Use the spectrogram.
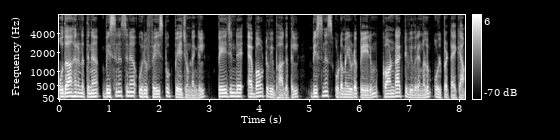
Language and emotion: Malayalam, neutral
